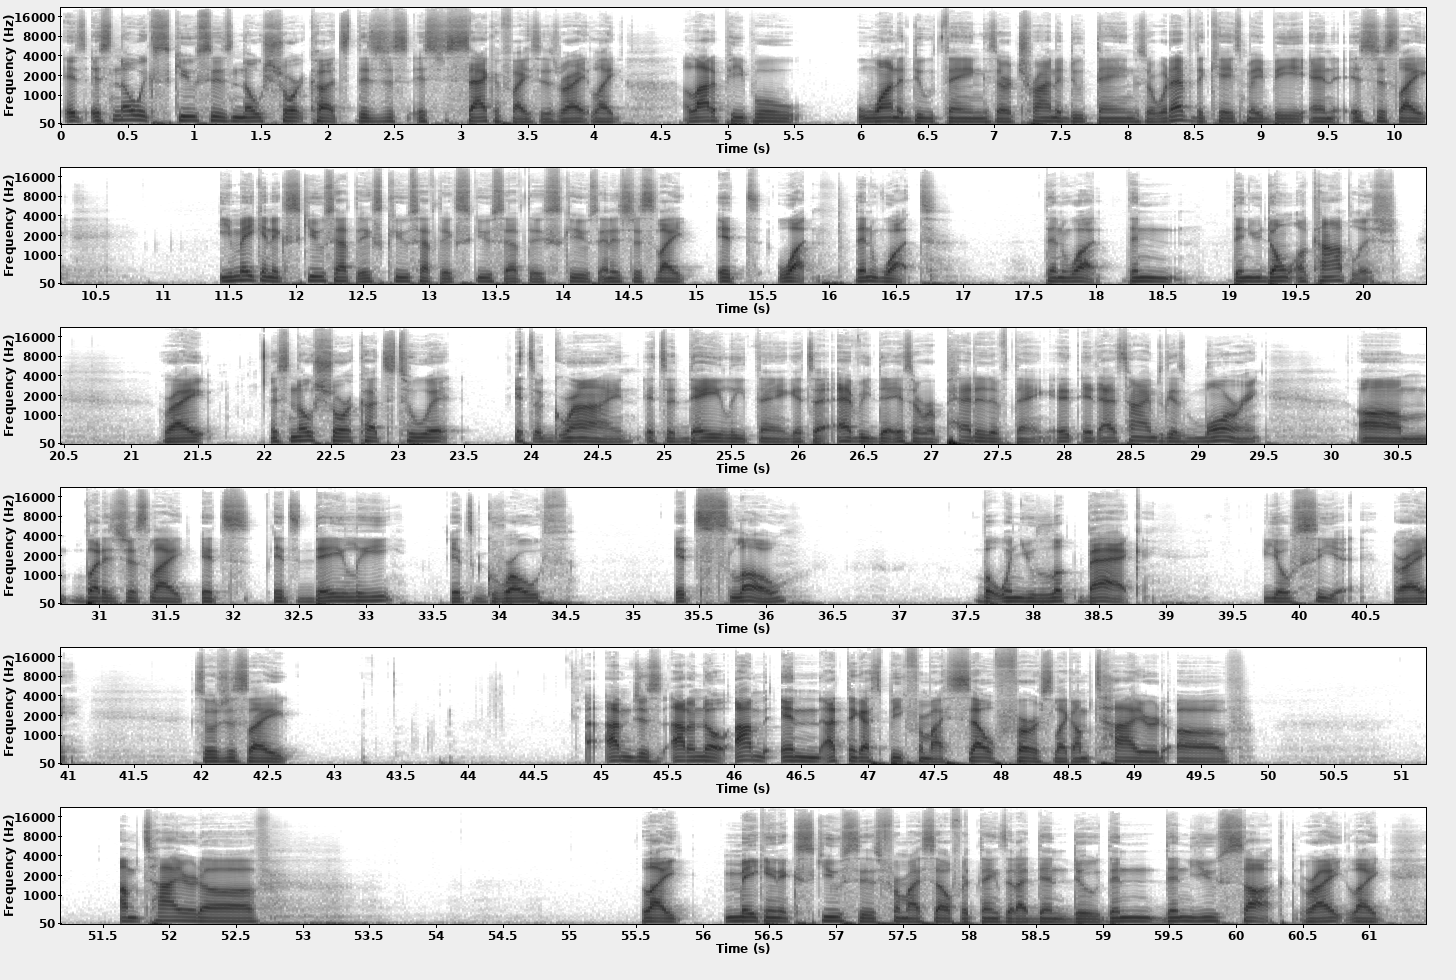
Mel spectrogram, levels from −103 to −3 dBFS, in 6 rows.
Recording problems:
none

